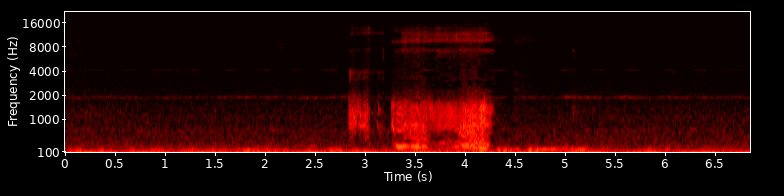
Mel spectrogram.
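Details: Chihuahua named Mio, worn out and asleep, snoring indoors: soft low rhythmic breaths of uneven spacing, interrupted midway by a brief louder broadband burst, with a faint steady hum behind.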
